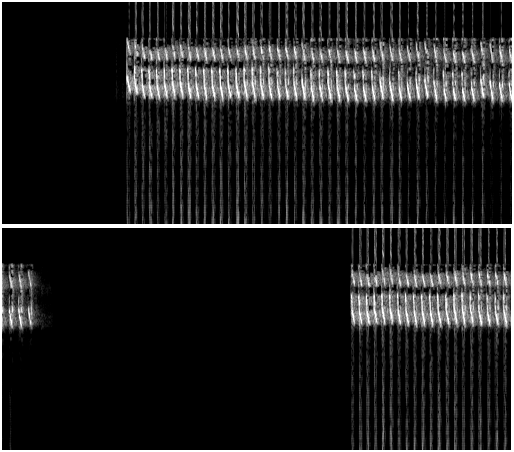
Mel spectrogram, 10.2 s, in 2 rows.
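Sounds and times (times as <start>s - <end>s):
singing: 1.2s - 5.5s, 8.6s - 10.1s.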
